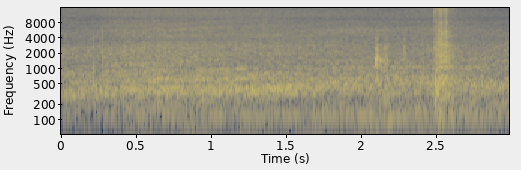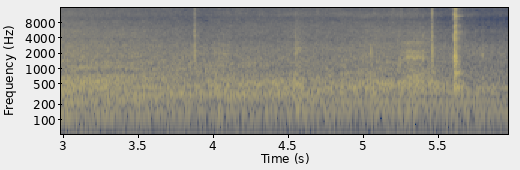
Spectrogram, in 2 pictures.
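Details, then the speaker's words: Travel trailer roof air conditioner, fan on automatic and high, drawing 17.4 amps from a new Harbor Freight inverter generator, recorded inside the trailer; steady, even rush of air with no rattle or squeal, blowing cold, running normally. "The fan is set to automatic and it's on high. You can hear that. You can hear I'm talking loud. Blowing nice cold air, real nice cold air."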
